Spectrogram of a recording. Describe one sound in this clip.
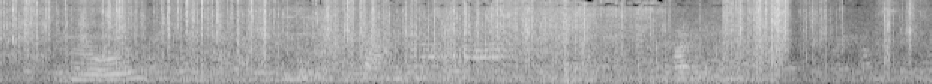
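Paper wrapping crinkles and rustles close by.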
